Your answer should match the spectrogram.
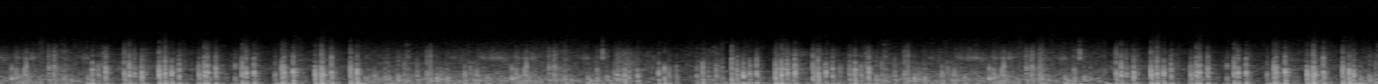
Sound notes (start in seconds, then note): none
